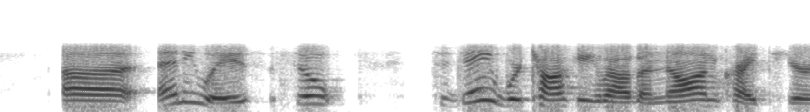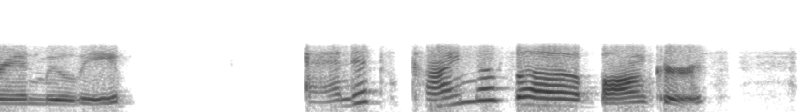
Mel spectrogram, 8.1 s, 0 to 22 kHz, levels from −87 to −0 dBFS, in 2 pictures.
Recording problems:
phone-call audio; poor line

